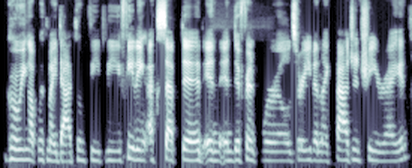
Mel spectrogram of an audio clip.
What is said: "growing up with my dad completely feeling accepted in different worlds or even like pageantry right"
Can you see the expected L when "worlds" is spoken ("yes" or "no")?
yes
